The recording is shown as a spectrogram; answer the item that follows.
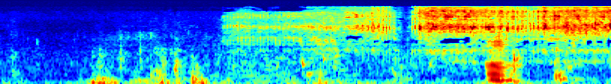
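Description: A few knocks and clicks from fishing rod and reel gear being handled, then a steady high hiss from about a second and a half in.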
